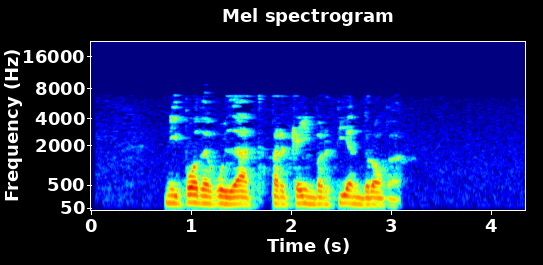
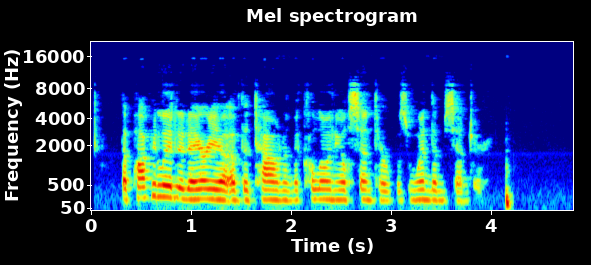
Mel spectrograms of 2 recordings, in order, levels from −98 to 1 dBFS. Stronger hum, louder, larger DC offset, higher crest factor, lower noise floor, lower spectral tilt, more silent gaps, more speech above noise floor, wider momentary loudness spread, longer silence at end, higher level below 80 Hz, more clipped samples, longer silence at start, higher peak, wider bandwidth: neither; second, -21 LUFS vs -17 LUFS; neither; about the same, 20 dB vs 16 dB; first, -73 dBFS vs -68 dBFS; first, -8 dB/octave vs -5 dB/octave; neither; about the same, 53 dB vs 51 dB; about the same, 13 LU vs 12 LU; first, 1.25 s vs 0.6 s; about the same, -64 dBFS vs -60 dBFS; neither; first, 0.75 s vs 0.3 s; about the same, -2 dBFS vs -2 dBFS; second, 7.2 kHz vs 9.4 kHz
